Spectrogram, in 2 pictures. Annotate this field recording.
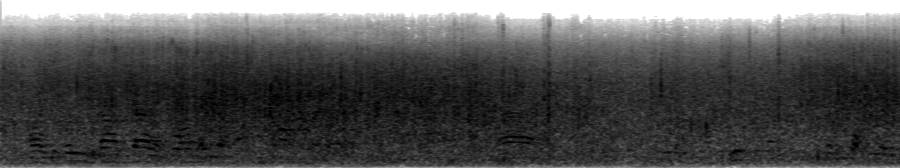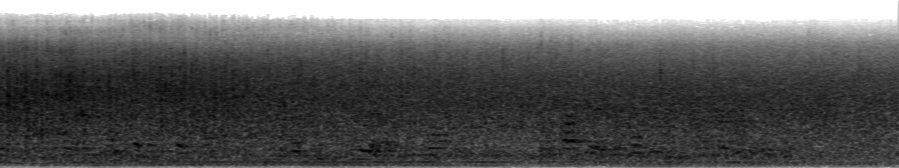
Recording of a popular Montreal Old Port Street, Saint-Paul, pedestrians are walking through the snowy sidewalks and passing vehicles.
